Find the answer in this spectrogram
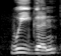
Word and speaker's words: Wikun: And our general email is Wigunvillage, and it's pronounced Wigun.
